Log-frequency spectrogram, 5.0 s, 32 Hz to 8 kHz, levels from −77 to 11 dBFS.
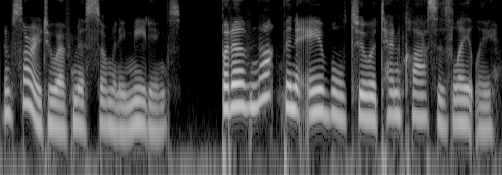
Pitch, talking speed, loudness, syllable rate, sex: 195 Hz, 205 wpm, -18 LUFS, 5.7 syllables/s, female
